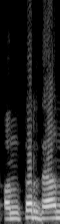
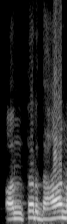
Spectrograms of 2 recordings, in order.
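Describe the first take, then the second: First: अंतर्ध्यान with a y after the aspirated dh, an-tar-dhyaan; the wrong अंतर्ध्यान, with dhya; wrong form. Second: अंतर्धान with a plain dh and no y, an-tar-dhaan; the correct अंतर्धान, with a plain dhaan; correct form. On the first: Teacher pointing out the wrong अंतर्ध्यान. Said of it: "अंतर्ध्यान नहीं". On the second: Teacher giving the right form, अंतर्धान. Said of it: "अंतर्धान होता है". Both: Shown as a demonstration.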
